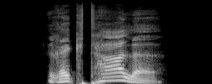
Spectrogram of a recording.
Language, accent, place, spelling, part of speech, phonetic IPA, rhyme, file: German, Germany, Berlin, rektale, adjective, [ʁɛkˈtaːlə], -aːlə, De-rektale.ogg
- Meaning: inflection of rektal: 1. strong/mixed nominative/accusative feminine singular 2. strong nominative/accusative plural 3. weak nominative all-gender singular 4. weak accusative feminine/neuter singular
